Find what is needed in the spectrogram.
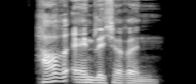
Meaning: inflection of haarähnlich: 1. strong genitive masculine/neuter singular comparative degree 2. weak/mixed genitive/dative all-gender singular comparative degree
- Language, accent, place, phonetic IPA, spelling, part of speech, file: German, Germany, Berlin, [ˈhaːɐ̯ˌʔɛːnlɪçəʁən], haarähnlicheren, adjective, De-haarähnlicheren.ogg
